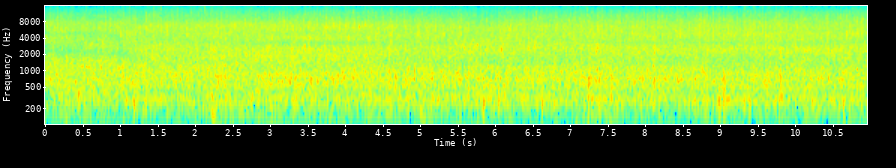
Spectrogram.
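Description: Moorland stream water on Kinder Scout rushing steadily as a 400ml bottle is filled, a continuous broad hiss and splash that stays even and close, with no voices.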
